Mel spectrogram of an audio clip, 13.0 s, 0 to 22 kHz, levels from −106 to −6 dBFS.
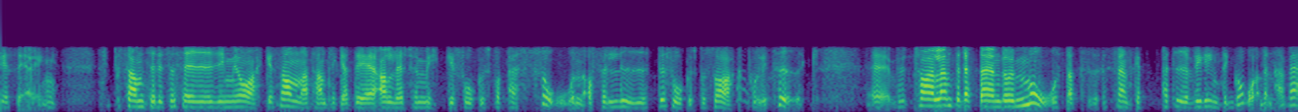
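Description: The speech passed through a Speex codec at a low setting, about 11 kbps, over a phone-style band of roughly 300 Hz to 3.7 kHz. Too few bits remain for the excitation, so the speech sounds plainly hoarse and grainy throughout, with nothing above 3.8 kHz.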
